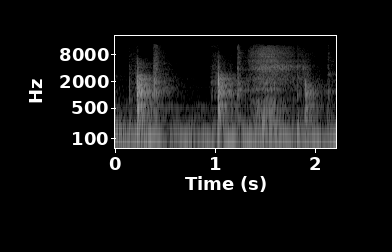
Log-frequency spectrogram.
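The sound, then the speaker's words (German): A knife slices mushrooms on a cutting board, halving them and then cutting thin slices crosswise, with three distinct crisp chops spaced about a second apart, fairly quiet against a soft background hiss. “Das geht ja relativ einfach so äh, Champignons zu schneiden. Also einfach halbieren und dann quer dazu dünne Scheiben runterschneiden.”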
